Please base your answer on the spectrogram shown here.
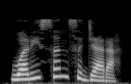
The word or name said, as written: warisan sejarah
